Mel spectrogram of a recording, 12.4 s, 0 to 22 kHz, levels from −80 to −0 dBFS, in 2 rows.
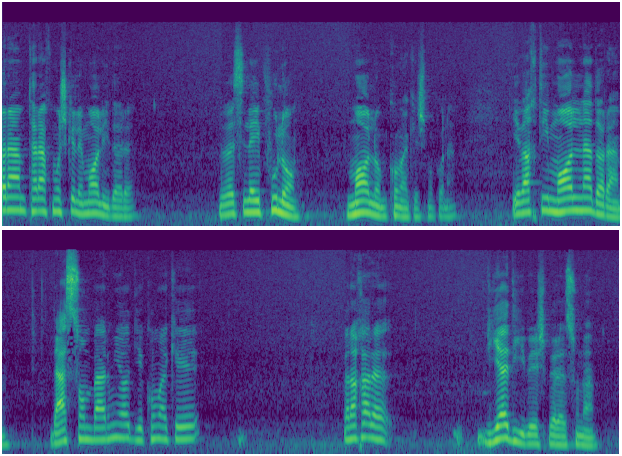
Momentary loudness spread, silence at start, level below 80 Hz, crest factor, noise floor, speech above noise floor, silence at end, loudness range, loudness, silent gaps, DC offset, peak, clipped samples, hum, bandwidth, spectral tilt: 19 LU; 0 s; -56 dBFS; 22 dB; -47 dBFS; 26 dB; 0.2 s; 6 LU; -21 LUFS; none; under 0.1%; 0 dBFS; under 0.1%; none; 16 kHz; -4 dB/octave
